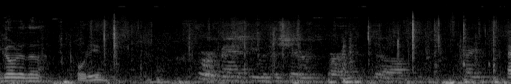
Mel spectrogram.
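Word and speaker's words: Maschke: Pronounce it again. Maskey.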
